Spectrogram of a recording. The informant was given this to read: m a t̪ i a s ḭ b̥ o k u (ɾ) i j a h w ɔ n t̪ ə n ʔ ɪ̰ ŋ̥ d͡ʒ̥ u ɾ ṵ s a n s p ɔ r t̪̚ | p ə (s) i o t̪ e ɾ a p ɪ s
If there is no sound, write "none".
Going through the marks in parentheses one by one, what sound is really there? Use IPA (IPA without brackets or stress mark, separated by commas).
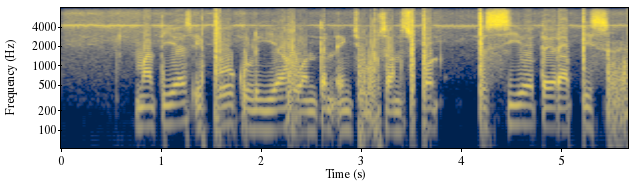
l, s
